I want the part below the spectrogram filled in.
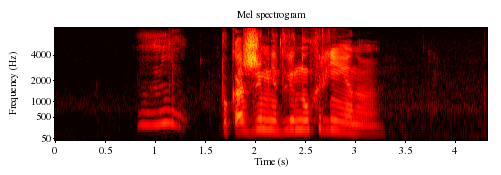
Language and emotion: Russian, angry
